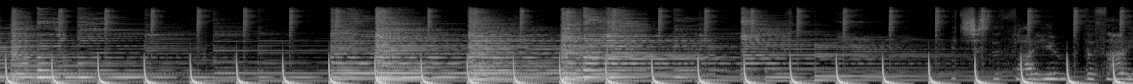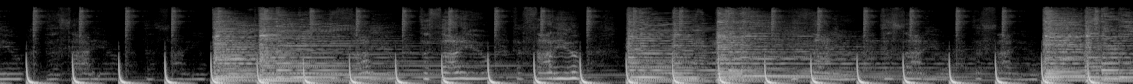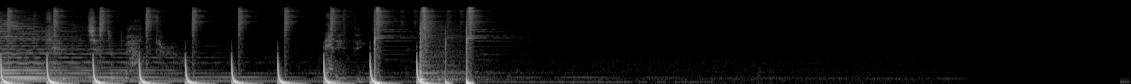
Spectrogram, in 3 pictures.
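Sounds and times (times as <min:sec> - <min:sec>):
bass playing: 0:00.0 - 0:10.9, 0:13.4 - 0:26.6
one-man band playing in concert: 0:00.0 - 0:27.6.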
